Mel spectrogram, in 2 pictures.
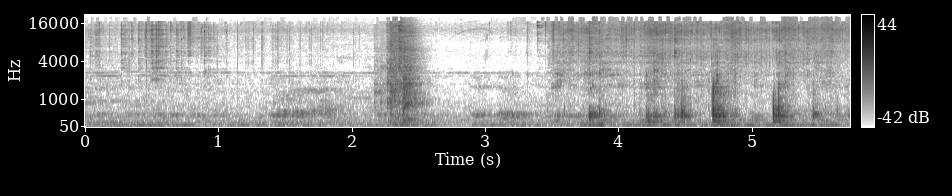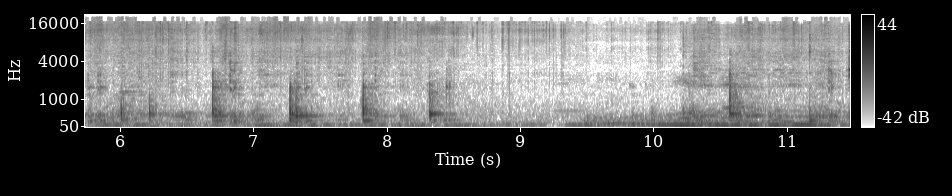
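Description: Onions, cumin, ginger and coriander fry in a pan for tomato chutney, with a steady sizzle under repeated scraping and clinking stirring strokes, close and moderately loud.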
